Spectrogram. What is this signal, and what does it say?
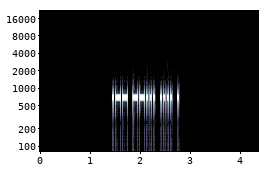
Morse code, heard as a keyed tone, about 34 wpm, 700 Hz. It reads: W7HE
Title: USA Call Signs - 4 Characters - 35wpm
